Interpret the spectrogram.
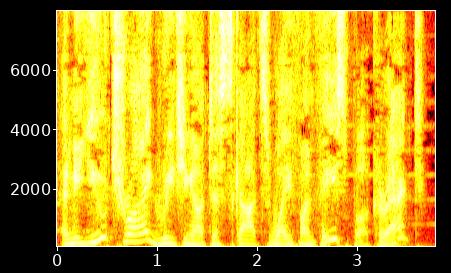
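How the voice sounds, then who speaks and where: A man hosting a radio call-in show in a studio, his voice slightly husky and a little higher than most. He talks in a lively, joking, conspiratorial way, and his pitch moves a lot. A faint music bed plays underneath. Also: measured pace. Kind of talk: morning radio call-in segment.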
